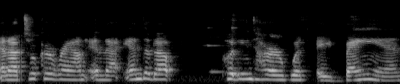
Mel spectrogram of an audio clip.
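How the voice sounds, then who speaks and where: In a plain, everyday voice, a woman with an American accent talks at a moderate pace with a medium pitch and ordinary pitch variation. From West Virginia. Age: 60s. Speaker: music event promoter. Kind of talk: interview.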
